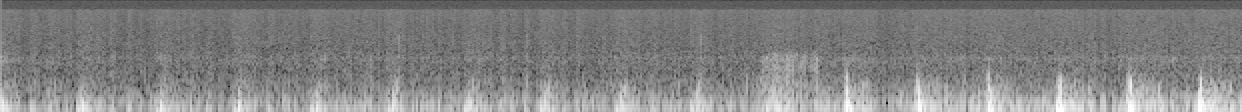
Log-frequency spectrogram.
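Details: Low heart thumps with uneven spacing and shifting loudness, strengthening toward the end, the rhythm thrown into disorder by applied compression; irregular heart rhythm.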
